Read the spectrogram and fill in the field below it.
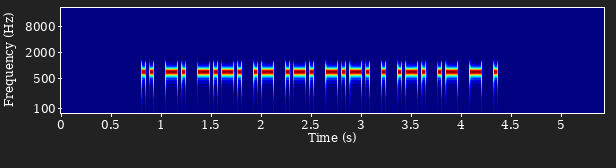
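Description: A Morse code key taps out a fast run of steady, high beeps.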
